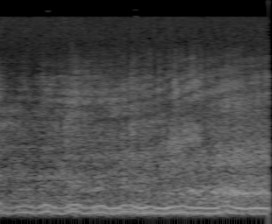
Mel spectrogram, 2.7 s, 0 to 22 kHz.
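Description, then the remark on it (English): A racing hydroplane, the number three boat, the Lincoln Thrift, roars loud and steady with a droning, buzzing tone, its pitch wavering slightly as it comes out of the north turn on lap one of Heat 1B, continuous with no talking. “That's the number three boat, the Lincoln Thrift, just coming out of the north turn.”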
